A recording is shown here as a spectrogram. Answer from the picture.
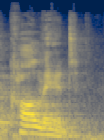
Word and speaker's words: call: dele Ronaldo não é Called É Call a pronúncia é tipo assim o hall essa pergunta essa palavra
